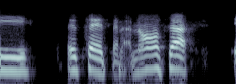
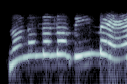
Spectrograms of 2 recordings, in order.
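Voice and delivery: much higher, coaxing little voice; pleading mother; 11 semitones higher than usual. Retold or imitated. Mother coaxing a shy child to talk, high and sweet. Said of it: "ves que dicen".

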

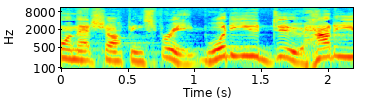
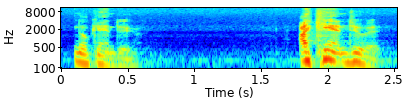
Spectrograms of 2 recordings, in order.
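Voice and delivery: low, hushed refusal; quiet refusal; 7 semitones lower, 5 dB quieter than usual. Retold or imitated. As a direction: drop it right down, soft and low. Quoting Naboth's curt refusal.

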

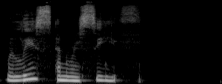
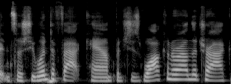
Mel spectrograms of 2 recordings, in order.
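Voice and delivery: ordinary delivery

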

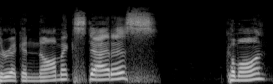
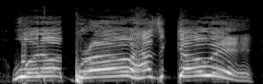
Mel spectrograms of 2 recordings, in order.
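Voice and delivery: loud, high, dragged-out bro greeting; hammed-up too-casual yell at a pastor; mock casual shout; 12 semitones higher, 9 dB louder, much slower than usual. Preacher mocking a disrespectful greeting, loud and high. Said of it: "I didn't go".

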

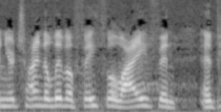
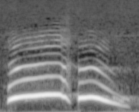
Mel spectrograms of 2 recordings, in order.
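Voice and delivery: mocking falsetto hoo-hoo, much higher and louder; sarcastic hoo-hoo; 10 dB louder than usual. Wife mocking David's dancing, loud sarcastic hoot. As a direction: hoot at him in scorn. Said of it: "you can see how sarcastic she's gonna be".

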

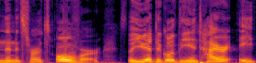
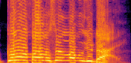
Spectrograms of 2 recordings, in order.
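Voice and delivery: sudden loud emphasis; 10 semitones higher, 8 dB louder, faster than usual. Acted. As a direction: burst out louder on the warning. Explaining mic death, suddenly loud.

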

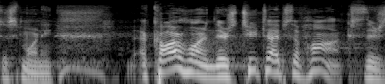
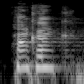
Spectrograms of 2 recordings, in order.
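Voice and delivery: high, bright little toot toot; light courtesy honk; 10 semitones higher, 6 dB louder than usual. Shown as a demonstration. Driver gently nudging a distracted driver, light playful honk. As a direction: tap it like a friendly car horn. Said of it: "Here's the courtesy honk".

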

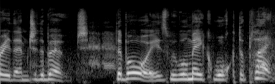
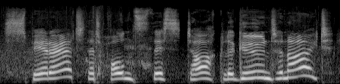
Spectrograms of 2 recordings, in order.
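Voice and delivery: slow, loud call, pitched up; raised voice with quiver; 4 semitones higher, 5 dB louder, slower than usual. A narrator's reading. Hook calls to the lagoon's spirit, raised quivering voice. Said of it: "Hook raised his voice".

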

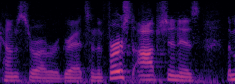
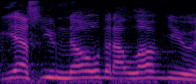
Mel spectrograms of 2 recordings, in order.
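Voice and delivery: a touch of exasperation, higher and slowed; mildly irritated; 8 semitones higher, slower than usual. Retold or imitated. Peter asked a third time by Jesus, mildly irritated. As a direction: answer the same question a third time, a little fed up. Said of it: "Peter is a little irritated at this point".

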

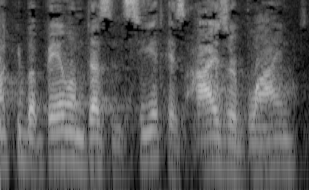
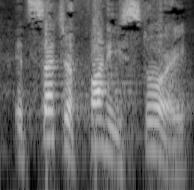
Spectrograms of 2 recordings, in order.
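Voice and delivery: laughing through the words, louder; tickled by your own story; real laughter in the voice; amused laughing; 5 semitones higher, 4 dB louder than usual. Real, not acted. Laughing at his own retelling.

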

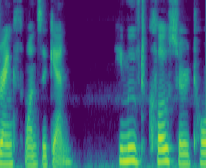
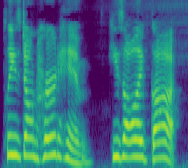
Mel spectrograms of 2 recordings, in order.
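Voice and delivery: higher, begging for her brother; pleading; 6 semitones higher than usual. A narrator's reading. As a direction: plead desperately with the creature. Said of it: "Sophie began to plead".

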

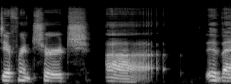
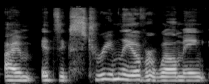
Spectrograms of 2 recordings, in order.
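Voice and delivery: ordinary delivery

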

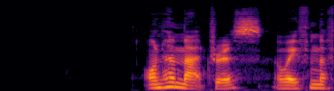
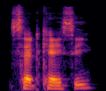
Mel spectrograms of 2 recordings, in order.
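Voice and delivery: plain reading voice

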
